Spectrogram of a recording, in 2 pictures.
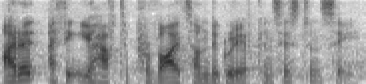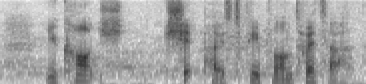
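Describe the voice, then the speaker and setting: Lively in intonation, a man speaks at a fairly quick pace in an ordinary speaking voice at medium pitch. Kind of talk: debate.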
